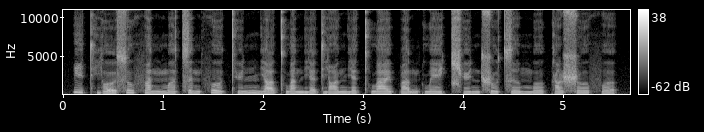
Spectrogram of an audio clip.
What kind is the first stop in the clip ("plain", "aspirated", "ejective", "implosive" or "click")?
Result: aspirated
